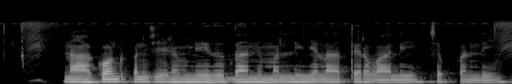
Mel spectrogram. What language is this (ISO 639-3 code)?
tel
